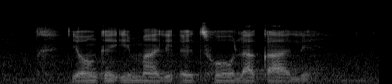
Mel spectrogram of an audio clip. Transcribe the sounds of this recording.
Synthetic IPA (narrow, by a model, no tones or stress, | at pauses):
jɔŋkʼɛʔimalḭʔɛtʰɔlak̬ʼaːlɛ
